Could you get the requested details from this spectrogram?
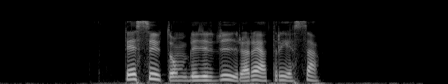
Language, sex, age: Swedish, female, 25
